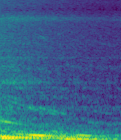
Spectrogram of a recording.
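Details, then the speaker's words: Mitsubishi Mirage after a new spark plug cured its hard starting. Crisp rev falls back cleanly toward idle with no popping or stumbling; normal revving. The old plug had failed. "Ayun, nagnormal siya. Ayan. Sa madaling sabi, ang nangyayari lang diyan napundi yung spark plug kaya hindi siya matuloy."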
